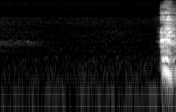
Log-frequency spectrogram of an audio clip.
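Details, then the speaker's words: Woman with motor neurone disease (ALS) who says she has no real cough and breathes only shallowly produces her "biggest cough": a single brief, soft burst with little force, a weak cough unable to clear the lungs. "that is the biggest cough i've got yeah so if i got like stuff on my lungs i wouldn't be able to cough it up it would just go down right"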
